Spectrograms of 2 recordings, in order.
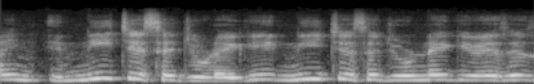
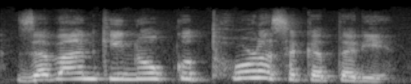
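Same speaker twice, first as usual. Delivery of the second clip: normal talking voice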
